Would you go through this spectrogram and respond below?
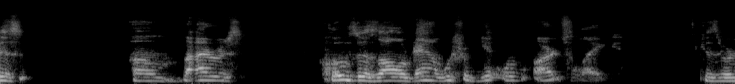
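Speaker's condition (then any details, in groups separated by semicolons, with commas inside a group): Cerebral palsy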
